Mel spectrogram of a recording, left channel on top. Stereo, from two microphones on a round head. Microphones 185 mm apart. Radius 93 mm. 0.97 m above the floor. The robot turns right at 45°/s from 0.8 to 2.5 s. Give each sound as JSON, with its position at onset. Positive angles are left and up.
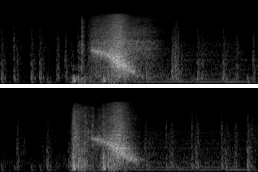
{"t": 0.9, "sound": "a whoosh", "side_deg": 20, "distance_m": 0.5}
